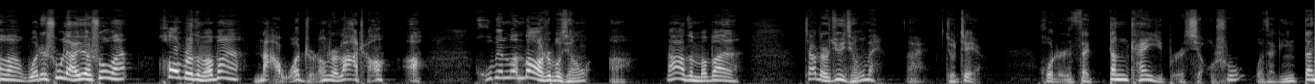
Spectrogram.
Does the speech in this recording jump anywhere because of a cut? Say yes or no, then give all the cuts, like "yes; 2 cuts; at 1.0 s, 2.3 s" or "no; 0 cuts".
no; 0 cuts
